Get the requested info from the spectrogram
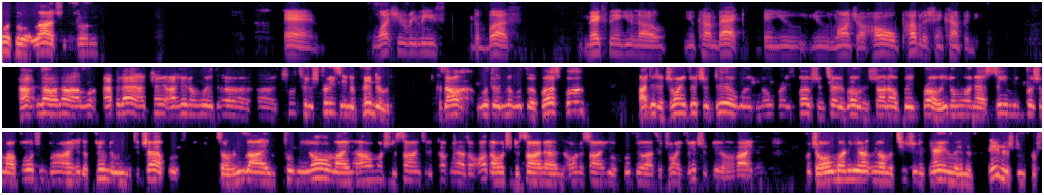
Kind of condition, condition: link, video call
